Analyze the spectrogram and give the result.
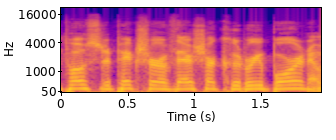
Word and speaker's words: charcuterie: I'm a charcuterie snob is what I am. – A charcuterie snob. You even say it properly.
